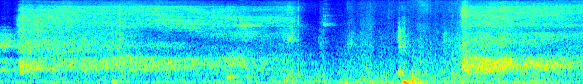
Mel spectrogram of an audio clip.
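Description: Applicator pad wiping excess stain and finishing oil off a stained wood board along the grain: a steady soft rubbing hiss, with a short break and a light knock about three seconds in.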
